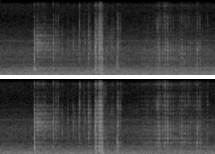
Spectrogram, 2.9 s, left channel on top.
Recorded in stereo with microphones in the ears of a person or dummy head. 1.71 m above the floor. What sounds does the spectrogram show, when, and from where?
0.5 s a crack: 5° right (ahead or behind), 1.1 m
